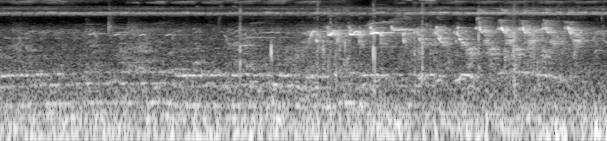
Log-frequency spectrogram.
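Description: Birds calling in the open, with a quick run of repeated chirping notes starting about halfway through, over a steady high-pitched hum and a low rumble.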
